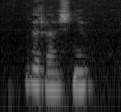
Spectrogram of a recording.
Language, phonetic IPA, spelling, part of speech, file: Polish, [vɨˈraʑɲɛ], wyraźnie, adverb, LL-Q809 (pol)-wyraźnie.wav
